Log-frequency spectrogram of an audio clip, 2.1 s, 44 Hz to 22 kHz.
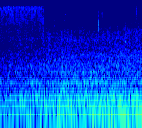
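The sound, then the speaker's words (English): Car driving along a very straight road after leaving Morawa: a low, even road rumble and engine drone, constant throughout with no talk. “It's now about 2 p.m. and we're still on the road. We just left Morawa, where we had lunch by the side of the road. We're driving along a very straight road”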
